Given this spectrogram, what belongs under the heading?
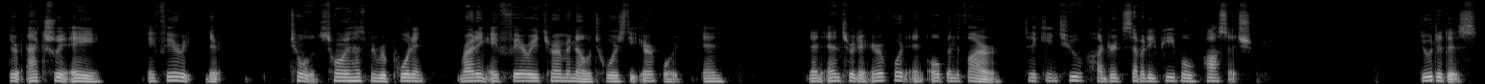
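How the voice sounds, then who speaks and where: A teenage boy with a fairly high, slightly mellow voice improvises a mock emergency broadcast. Reading out the alert, he keeps stumbling and restarting his words.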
